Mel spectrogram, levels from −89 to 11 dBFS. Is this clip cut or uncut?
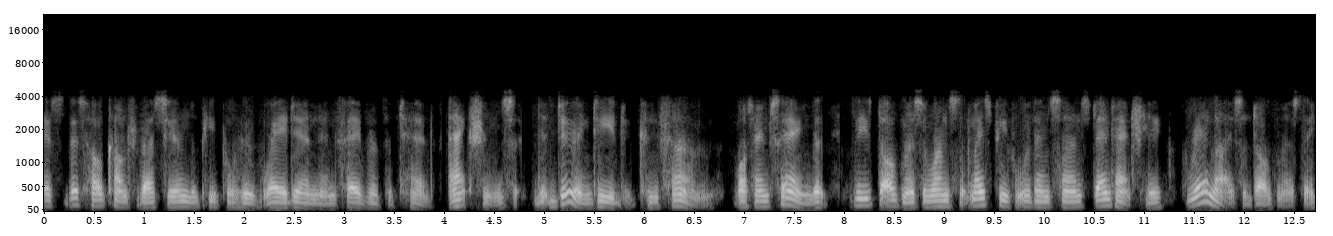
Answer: cut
